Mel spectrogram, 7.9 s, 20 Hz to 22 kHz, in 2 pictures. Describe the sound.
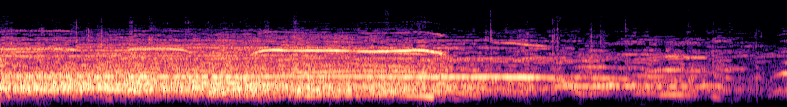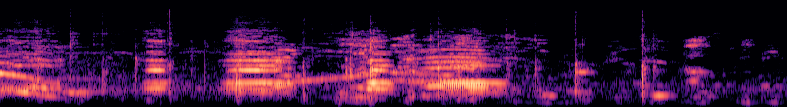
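Crowd noise at a 2020 presidential campaign rally in Washington, D.C.: a loud, dense roar of cheering and shouting that gradually fades into scattered whoops, chatter and voices.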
